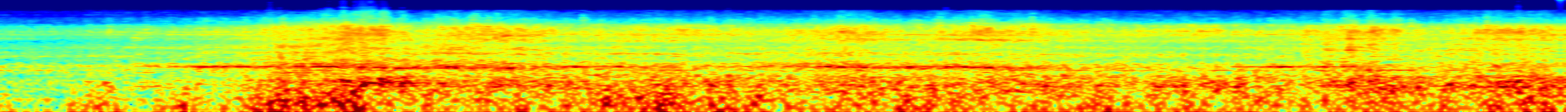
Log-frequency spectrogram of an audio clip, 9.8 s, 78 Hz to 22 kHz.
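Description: JR West 223 series rapid train passing through a station at speed without stopping, its wheels running loud over the rails. The noise builds up over the first two seconds and then holds steady as the cars go by, with a thin high tone coming and going.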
